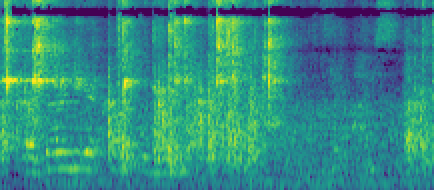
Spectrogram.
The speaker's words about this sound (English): Every time the ice maker goes on, he just runs. He likes it. He likes it, yeah.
